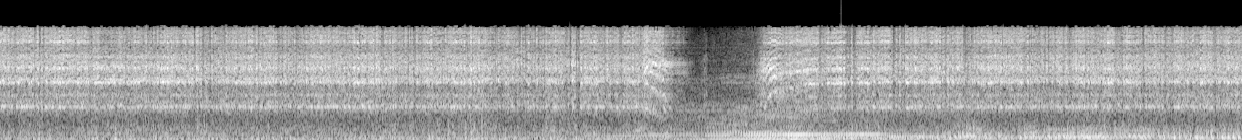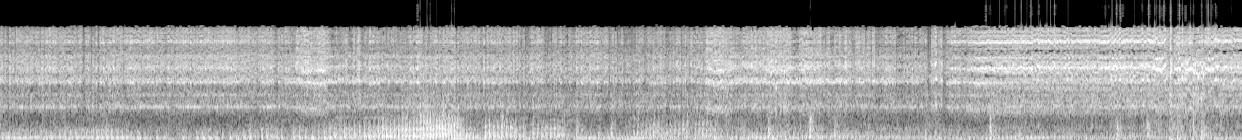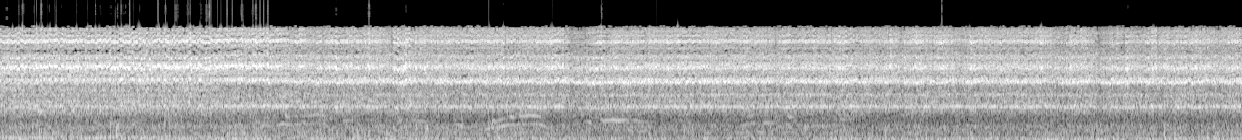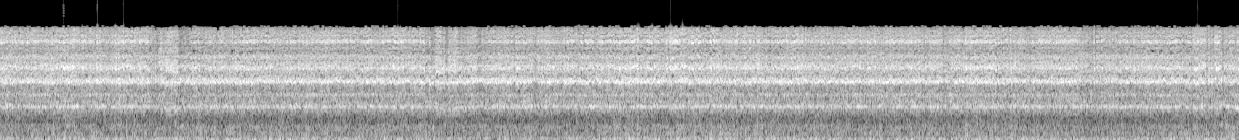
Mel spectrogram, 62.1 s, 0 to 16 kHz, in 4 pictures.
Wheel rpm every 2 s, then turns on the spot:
230, 230, 240, 230, 70, 220, 230, 240, 230, 230, 240, 230, 230, 230, 210, 210, 210, 230, 230, 230, 230, 230, 230, 240, 230, 230, 230, 240, 230, 230, 230.
none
